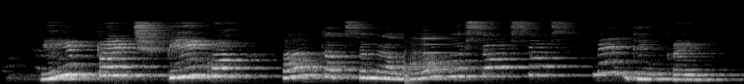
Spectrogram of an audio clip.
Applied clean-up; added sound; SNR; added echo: neural separator model SepFormer DNS4.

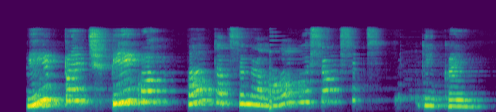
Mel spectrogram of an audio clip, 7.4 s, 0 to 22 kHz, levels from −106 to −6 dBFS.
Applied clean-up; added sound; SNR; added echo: neural mask model DeepFilterNet 3.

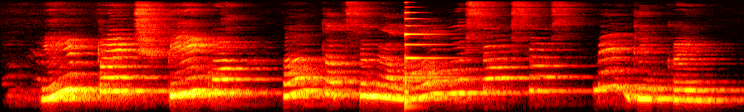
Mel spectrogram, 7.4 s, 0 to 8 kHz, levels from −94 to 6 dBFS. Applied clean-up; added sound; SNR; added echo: none; Acoustic guitar; 7 dB; reverberation time 1.0 s.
